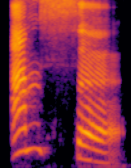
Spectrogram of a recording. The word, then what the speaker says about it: answer: Nah, answer berarti ada silent letter W ya. Itu nggak dibaca.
